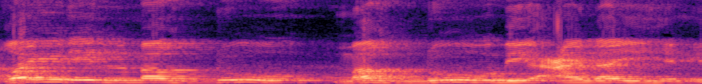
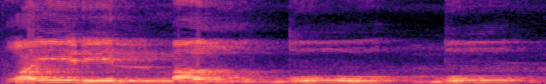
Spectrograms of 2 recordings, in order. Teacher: Dha itu pengucapannya tebal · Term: huruf dha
